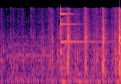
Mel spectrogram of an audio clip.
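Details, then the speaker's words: Royal typewriter (possibly a Safari or Custom III) after the lid was flexed upward to stop the typebars tapping it: a handful of crisp, even key strikes with no extra rattle or tap, typing normally. "there's a trick to that and it's called flexing the lid just bend it bend it upward a little bit like that no more touchy"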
